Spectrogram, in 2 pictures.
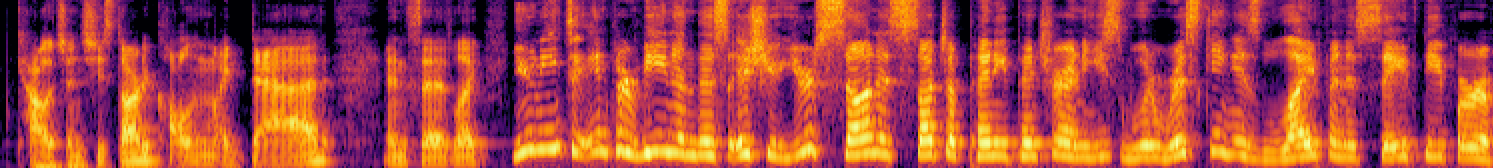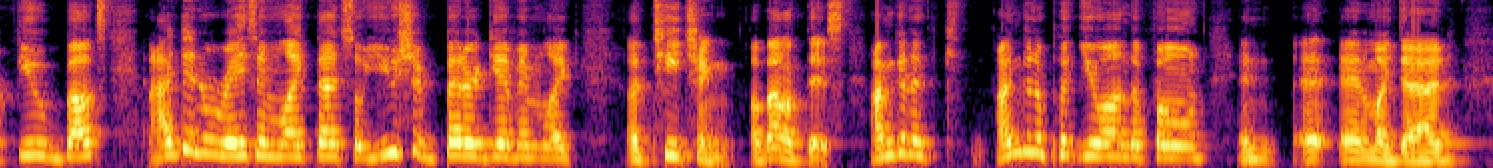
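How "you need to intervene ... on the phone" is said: acted-out high, angry scolding rant. Retelling how mom, super pissed, complained to dad on the phone: imitating angry mom. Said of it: "she got super pissed".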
